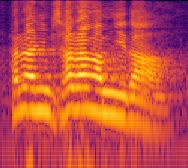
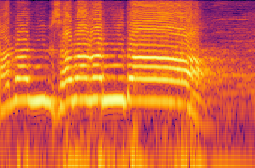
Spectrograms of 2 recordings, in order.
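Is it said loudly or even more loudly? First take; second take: loudly; more loudly. First: It is said in a loud voice. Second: It is said in an even louder voice.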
